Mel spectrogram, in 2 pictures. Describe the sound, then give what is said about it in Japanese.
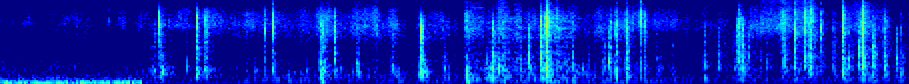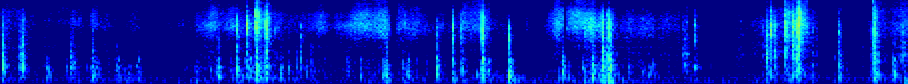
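Origami paper crinkles and rustles as it is turned over and laid flat, with many soft, irregular crackles and taps throughout, faint and with no voices. “まずは折り紙を裏返して、角の部分が一つだけ下に来るように、ひし形の形に紙を置いて、”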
